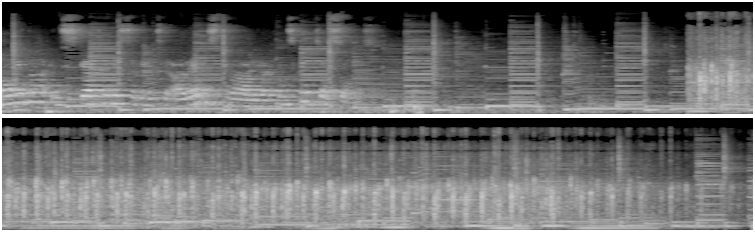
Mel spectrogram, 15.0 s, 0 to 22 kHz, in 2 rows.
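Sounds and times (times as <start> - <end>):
background music with guitar: 0.0 - 15.0
audience applauding: 6.9 - 15.0.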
